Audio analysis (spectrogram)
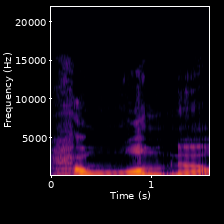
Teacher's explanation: را کو موٹا ادا کریں گے، ٹھیک ہے، اور میم کو یہاں میم ساکن کا کیا ہو رہا ہے، اظہار ہو رہا ہے، غنہ نہیں کریں گے۔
